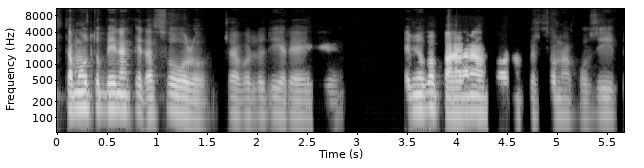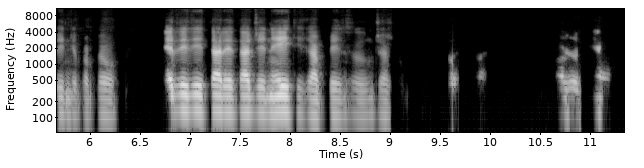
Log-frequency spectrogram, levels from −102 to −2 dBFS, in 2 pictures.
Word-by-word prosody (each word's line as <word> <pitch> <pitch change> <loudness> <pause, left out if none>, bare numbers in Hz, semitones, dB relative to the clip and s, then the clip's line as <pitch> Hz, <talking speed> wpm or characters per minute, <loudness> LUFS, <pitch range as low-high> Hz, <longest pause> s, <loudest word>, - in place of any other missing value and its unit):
sta 145 - +1
molto 150 +1 +2
bene 145 0 +3
anche 140 0 -1
da 120 -1 -1
solo. 120 -5 -3
Cioè, 120 -1 -9
voglio 115 +1 -12
dire 110 -3 -9
che 100 0 -19 0.6
e - - -4
mio 135 +1 +1
papà 135 -5 +6
era 125 +2 +7
un 125 - -1
po' 115 - -3
una 115 - -16
persona 115 0 -12
così, 115 +2 -14
quindi 115 -2 -12
proprio 110 -1 -13 0.4
ereditarietà 130 -1 +1
genetica, 125 -2 0
penso, 115 0 -12
ad 110 - -14
un 110 - -20
cer 110 -2 -14 0.5
punto - - -17 0.9
voglio 120 0 -9
dire. 115 -2 -12
120 Hz, 160 wpm, -23 LUFS, 115-130 Hz, 0.9 s, era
